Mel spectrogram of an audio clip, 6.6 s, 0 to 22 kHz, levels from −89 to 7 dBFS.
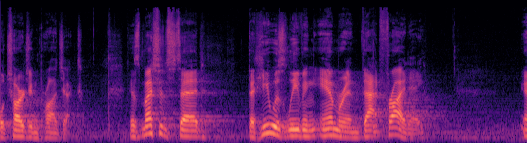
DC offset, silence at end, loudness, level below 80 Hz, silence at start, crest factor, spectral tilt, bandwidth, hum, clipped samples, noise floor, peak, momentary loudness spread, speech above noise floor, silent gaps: under 0.1%; 0 s; -22 LUFS; -64 dBFS; 0 s; 22 dB; -5 dB/octave; 18 kHz; none; under 0.1%; -51 dBFS; -2 dBFS; 13 LU; 29 dB; none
